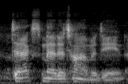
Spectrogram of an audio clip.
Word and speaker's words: dexmedetomidine: a very difficult word to pronounce on here, dexmedetomidine. I mean, it took me months to learn how to say this, so I want to say it again because I learned dexmedetomidine, okay?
